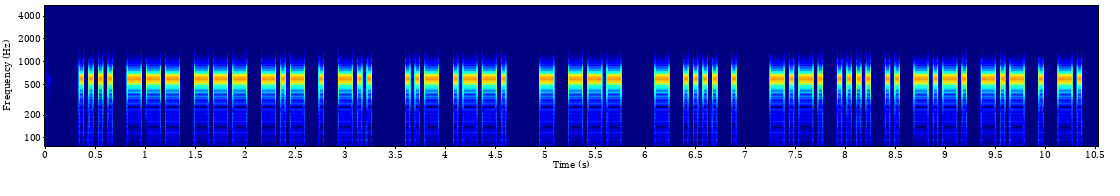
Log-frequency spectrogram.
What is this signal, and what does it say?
Morse code, heard as a keyed tone, about 25 wpm, 600 Hz. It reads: HOOKED UP TO THE CHICKEN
